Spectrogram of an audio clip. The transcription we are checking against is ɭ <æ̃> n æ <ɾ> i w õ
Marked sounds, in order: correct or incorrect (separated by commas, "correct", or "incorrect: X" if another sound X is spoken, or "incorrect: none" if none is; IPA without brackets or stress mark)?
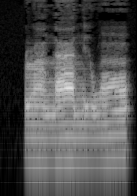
correct, incorrect: n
